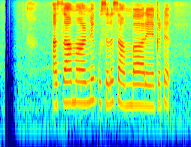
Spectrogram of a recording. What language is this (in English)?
Sinhala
